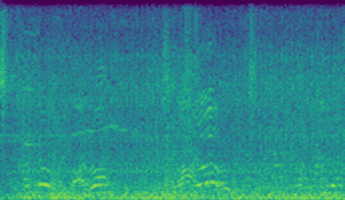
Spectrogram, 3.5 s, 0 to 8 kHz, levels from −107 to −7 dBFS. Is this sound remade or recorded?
recorded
